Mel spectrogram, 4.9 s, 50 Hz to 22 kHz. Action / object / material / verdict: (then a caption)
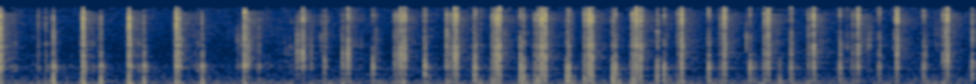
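tap / hard plastic game controller / plastic / none. A white PS5 DualSense controller, a hollow hard plastic shell held up in both hands, is tapped on its back and grips with fingertips and short nails. About three dozen quick, dry clicking taps come in an uneven rhythm, each with a hollow mid tone around 850 Hz and a bright edge, dying out almost instantly.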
